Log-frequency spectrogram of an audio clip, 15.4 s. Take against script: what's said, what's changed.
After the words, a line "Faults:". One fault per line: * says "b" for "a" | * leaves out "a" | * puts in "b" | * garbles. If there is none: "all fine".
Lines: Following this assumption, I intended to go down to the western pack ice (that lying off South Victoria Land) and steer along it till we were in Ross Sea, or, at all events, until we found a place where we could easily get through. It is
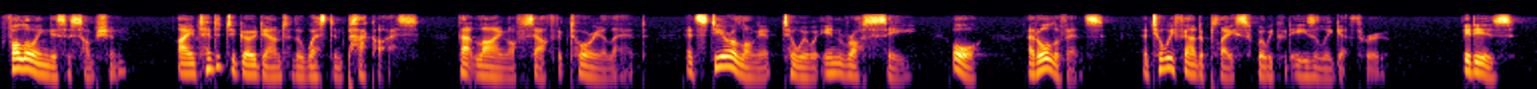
Following this assumption, I intended to go down to the western pack ice (that lying off South Victoria Land) and steer along it till we were in Ross Sea, or, at all events, until we found a place where we could easily get through. It is
Faults:
all fine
